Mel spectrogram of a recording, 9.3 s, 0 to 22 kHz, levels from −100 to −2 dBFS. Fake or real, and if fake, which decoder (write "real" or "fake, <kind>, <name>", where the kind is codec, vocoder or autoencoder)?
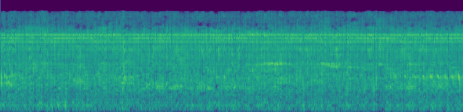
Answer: fake, vocoder, BigVGAN v2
